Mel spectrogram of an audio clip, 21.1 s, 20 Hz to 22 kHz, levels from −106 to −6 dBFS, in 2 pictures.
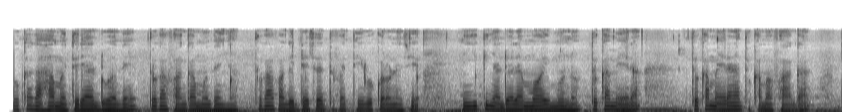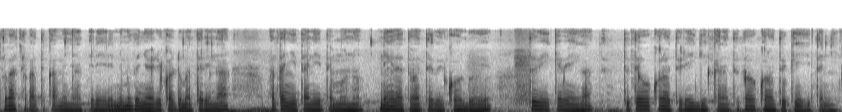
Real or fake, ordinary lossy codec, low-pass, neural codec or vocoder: real; none; 7.2 kHz; none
